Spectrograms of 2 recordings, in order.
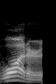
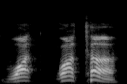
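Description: First: It is said in a standard US accent. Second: It is said in a Southeastern US accent. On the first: "Nobody pronounces it water" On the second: "It's WAWTUH in the southeast"

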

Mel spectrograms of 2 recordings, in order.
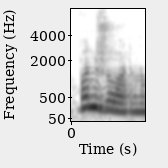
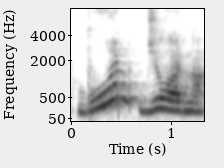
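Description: First: The middle consonant is a 'zh' sound. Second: The middle consonant is a 'j' sound. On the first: The speaker calls it wrong. "оно почему-то часто произносится как «бонжорно»" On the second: The speaker calls it right. "итальянское «здравствуйте», «buongiorno»"

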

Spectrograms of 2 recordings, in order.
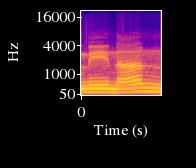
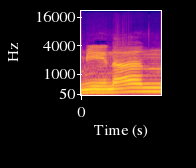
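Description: Both takes have the same delivery.

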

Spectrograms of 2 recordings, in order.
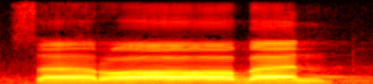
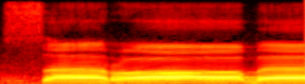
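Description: First: The word ends with a final 'n' sound. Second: The word ends on a long open vowel. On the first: The reading continues without stopping. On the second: The reader stops on this word.

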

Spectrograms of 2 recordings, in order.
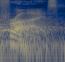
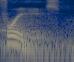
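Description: First: The vowel is an 'eye' sound. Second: The vowel is a long 'ee' sound. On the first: This is the name used in hot weather. "When it's hot, they call it Fries" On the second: This is the name used in cold weather. "When it's cold, they call it Freeze"

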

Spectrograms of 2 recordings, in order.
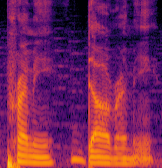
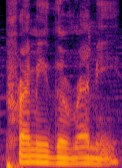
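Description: First: The name is said with attitude, 'da'. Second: The name is said plainly, without attitude. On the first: The speaker calls it right. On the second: The speaker calls it wrong.

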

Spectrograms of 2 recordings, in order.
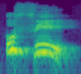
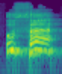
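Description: First: The word ends in a short -i vowel. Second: The word ends in a short -a vowel. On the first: "Yani teminsiz" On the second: "Vel fethu li tahfif uffe"

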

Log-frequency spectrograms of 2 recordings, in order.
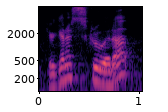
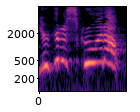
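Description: First: A normal voice with a curious, questioning tune. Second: A high, squeaky cartoon-character voice. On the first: "maybe make it sound curious" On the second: "you could make it sound like Mickey Mouse"

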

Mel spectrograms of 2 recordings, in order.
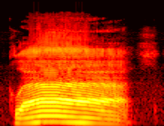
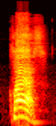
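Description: First: The word is said slowly. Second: The word is said quickly. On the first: "Say it slow" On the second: "Say it fast"

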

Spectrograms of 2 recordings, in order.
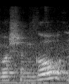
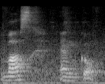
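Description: First: The name is said in usual English style. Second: The name is read letter by letter, Czech style.

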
